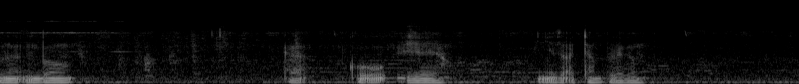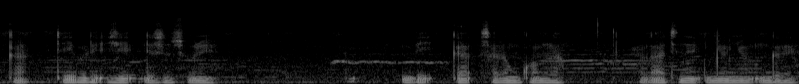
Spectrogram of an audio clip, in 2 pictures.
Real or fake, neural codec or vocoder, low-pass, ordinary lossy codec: real; none; 10.8 kHz; AAC, 64 kbps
